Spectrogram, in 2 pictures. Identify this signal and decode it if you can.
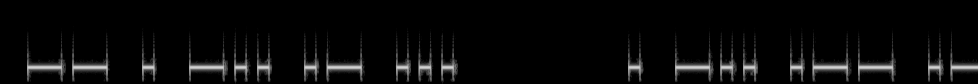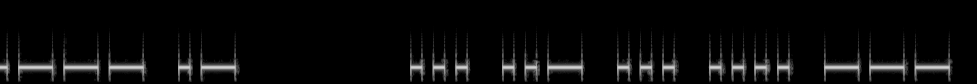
Morse code, heard as a keyed tone, about 10 wpm, 800 Hz. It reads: MEDAS EDW1A SUSHO
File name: LEZIONI / 4 Q1S 10wpm 2133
